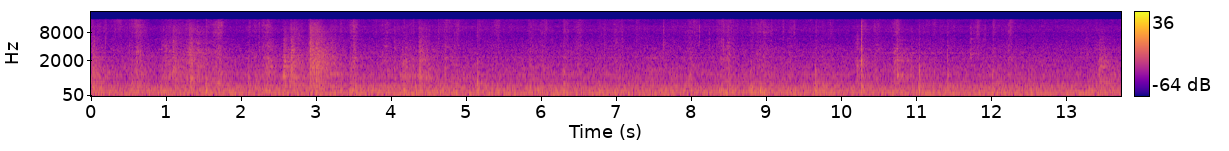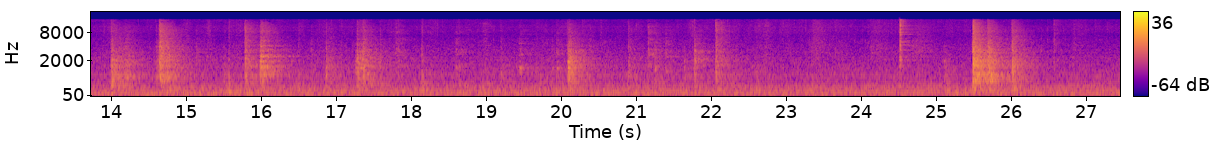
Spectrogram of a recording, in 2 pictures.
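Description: Metal spatulas scraping and spreading chocolate sauce over ice cream base on a steel cold plate, with sharp metal clacks several times in the second half, the loudest near the end, over a steady low hum.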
